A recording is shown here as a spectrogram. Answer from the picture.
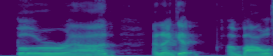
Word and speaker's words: Brad: with the letter g i hold that vowel a little longer to so that you can hear that i'm using a d brad brad versus if i hold it too too short brad brat it'll sound like the word brat um even if i'm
